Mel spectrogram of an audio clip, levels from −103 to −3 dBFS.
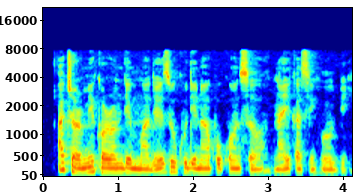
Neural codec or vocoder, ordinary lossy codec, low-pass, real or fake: none; none; none; real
